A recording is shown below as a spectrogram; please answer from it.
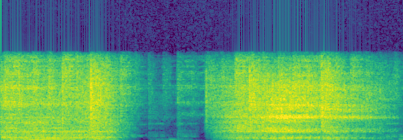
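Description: Motorcycle engine revved twice, each rev swelling up and dying away.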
